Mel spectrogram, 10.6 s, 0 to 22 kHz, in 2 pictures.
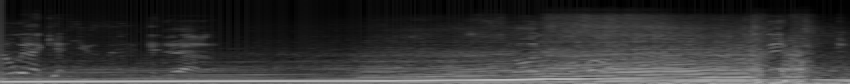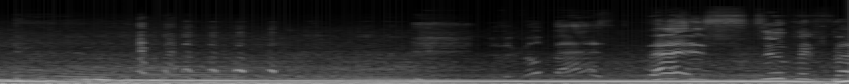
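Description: An 800hp BMW M2 in sport plus mode accelerates hard, its engine note climbing loudly through the gears with a shift midway, while people inside the car talk and react over the roar.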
